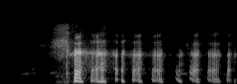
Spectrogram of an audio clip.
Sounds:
Laughter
